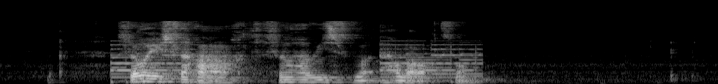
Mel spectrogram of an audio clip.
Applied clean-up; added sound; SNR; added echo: none; Electric guitar; 7 dB; reverberation time 0.5 s.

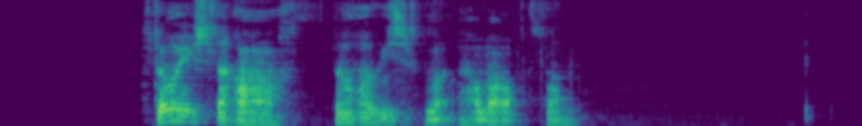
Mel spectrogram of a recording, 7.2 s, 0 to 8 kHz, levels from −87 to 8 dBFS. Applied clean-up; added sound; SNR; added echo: neural mask model DeepFilterNet 3.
